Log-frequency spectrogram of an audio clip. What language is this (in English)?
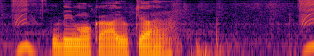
Maithili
